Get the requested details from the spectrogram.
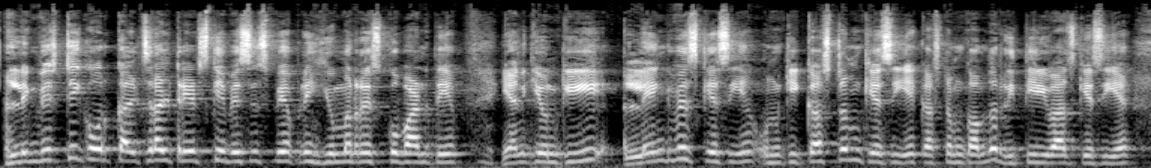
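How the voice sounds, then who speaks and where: A man's voice: sits high, fairly even intonation, fast talker, hardly any pauses. A male teacher giving a casual exam-prep lecture, asking and answering his own questions as he goes. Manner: mixes English terms into Hindi speech.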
